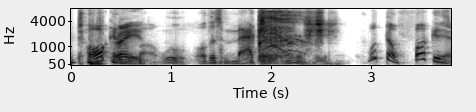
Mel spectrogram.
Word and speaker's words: Mako: It is you descending into the first, apparently it's pronounced Mako, by the way.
